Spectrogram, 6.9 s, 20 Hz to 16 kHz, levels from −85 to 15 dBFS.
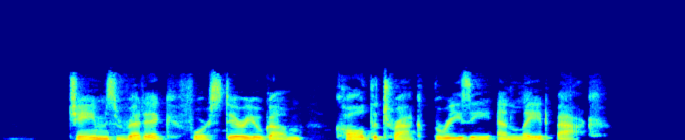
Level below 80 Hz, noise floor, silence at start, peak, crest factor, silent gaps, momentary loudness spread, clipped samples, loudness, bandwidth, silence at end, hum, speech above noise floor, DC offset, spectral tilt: -60 dBFS; under -90 dBFS; 0.7 s; -2 dBFS; 18 dB; none; 10 LU; under 0.1%; -19 LUFS; 8.2 kHz; 0.85 s; none; over 71 dB; under 0.1%; -5 dB/octave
